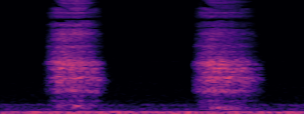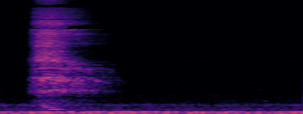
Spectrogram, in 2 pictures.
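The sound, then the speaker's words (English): Deep breaths are taken in and let go with short exhales through the mouth. Three evenly spaced, airy, sigh-like breaths each swell and fade over about a second, with quiet pauses between them and no talking. “As we do this breath, we're rushing our bodies with an abundance of oxygen, taking in air to the belly space, air to the heart space, and then letting go with a short exhale.”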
